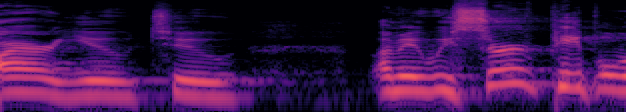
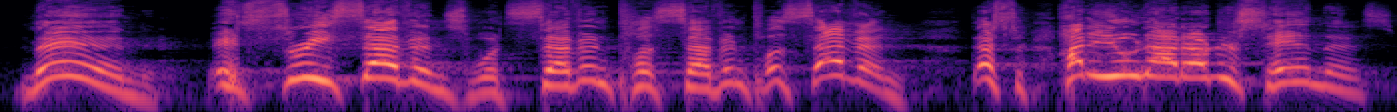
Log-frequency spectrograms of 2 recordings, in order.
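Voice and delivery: loud, higher exasperated ranting; mock exasperation; 7 semitones higher, 9 dB louder than usual. Dad scolding a child over homework, loud exasperation. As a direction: rant like a dad losing patience.

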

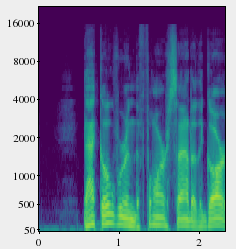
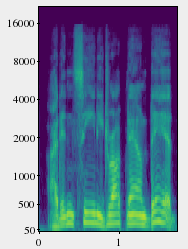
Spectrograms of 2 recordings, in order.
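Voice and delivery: mild mock shout; 8 semitones higher than usual. A narrator's reading. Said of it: "the boy shouted this time".

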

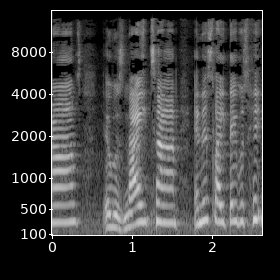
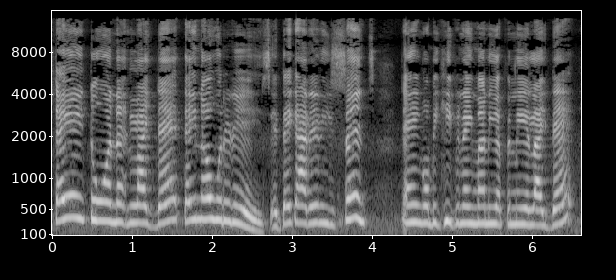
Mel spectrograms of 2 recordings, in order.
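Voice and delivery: ordinary talk, nothing marked

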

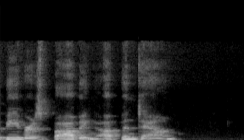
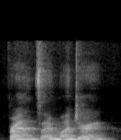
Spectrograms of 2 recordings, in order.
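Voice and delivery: plain reading voice

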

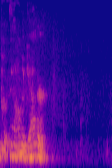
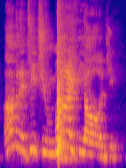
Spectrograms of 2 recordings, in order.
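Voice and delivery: loud, pompous put-on voice for "I'm gonna teach you my theology"; mock arrogant teacher; 7 semitones higher, 14 dB louder than usual. Pastor mocking himself as an egomaniac, loud and pompous. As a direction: puff up like a self-important preacher. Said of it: "if I got up here and".

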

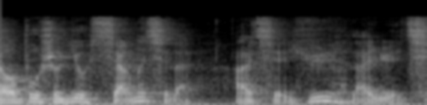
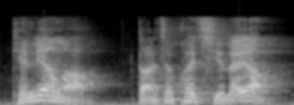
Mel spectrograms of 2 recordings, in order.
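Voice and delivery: raised voice, loud and higher; loud call; 3 semitones higher, 8 dB louder than usual. A narrator's reading. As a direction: shout out a wake-up call to everyone. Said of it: "大声喊道". (大声喊叫)

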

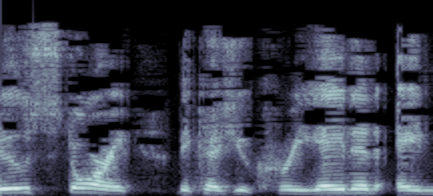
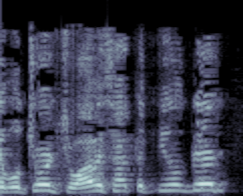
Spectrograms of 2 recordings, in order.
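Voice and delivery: higher, quick voice of a questioning trainee; doubting listener's question; 7 semitones higher, faster than usual. Retold or imitated. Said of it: "You say".

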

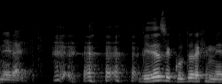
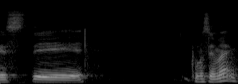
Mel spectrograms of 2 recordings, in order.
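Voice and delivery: ordinary talk

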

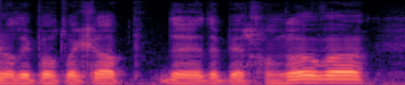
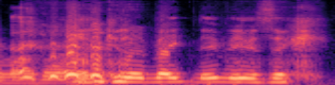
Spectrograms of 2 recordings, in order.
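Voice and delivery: laughing through the words, louder; 3 semitones higher, 8 dB louder than usual. Real, not acted. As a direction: giggle while announcing it. Giggling about inventing music.

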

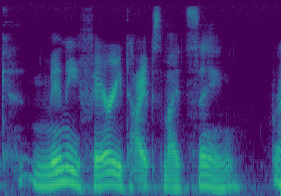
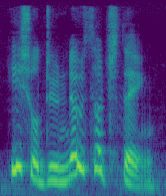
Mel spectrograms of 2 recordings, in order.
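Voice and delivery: firm, raised-pitch refusal; indignant; 6 semitones higher, 6 dB louder than usual. Acted. Nurse forbidding first-name familiarity, indignant. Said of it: "said the nurse indignantly".

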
